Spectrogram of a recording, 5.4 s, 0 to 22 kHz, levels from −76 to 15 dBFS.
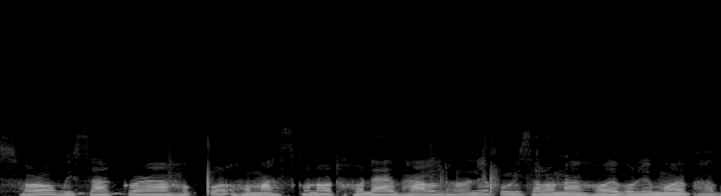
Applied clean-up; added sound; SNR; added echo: none; none; none; none.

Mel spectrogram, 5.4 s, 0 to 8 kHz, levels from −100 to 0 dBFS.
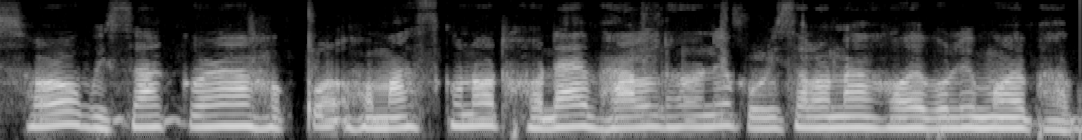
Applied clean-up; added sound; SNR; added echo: neural mask model Resemble Enhance denoiser.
